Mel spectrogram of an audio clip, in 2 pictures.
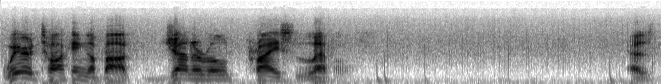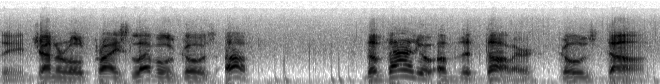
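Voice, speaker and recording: An American man giving scripted educational narration in a deliberate, clearly explanatory, didactic manner. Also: medium pitch, wildly swooping pitch. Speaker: narrator-presenter of an educational film. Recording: dull, noisy vintage educational film soundtrack.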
